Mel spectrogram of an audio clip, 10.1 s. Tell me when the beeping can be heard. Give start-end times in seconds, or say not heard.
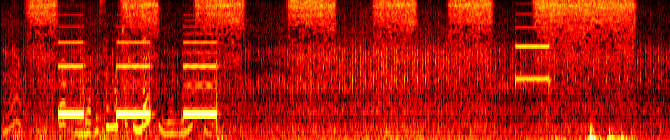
0.8-3.3, 7.7-8.3.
